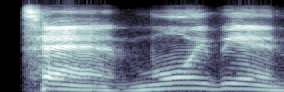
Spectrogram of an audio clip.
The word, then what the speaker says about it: ten: 10. Muy bien, con la T explosionando la boca.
